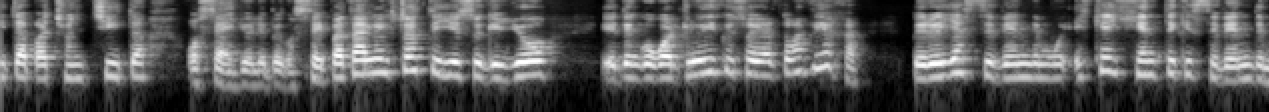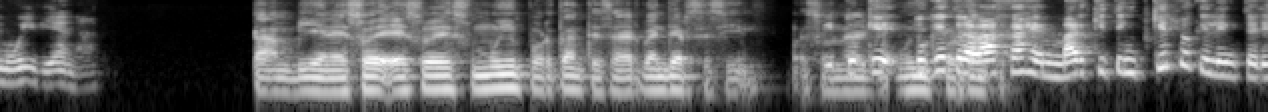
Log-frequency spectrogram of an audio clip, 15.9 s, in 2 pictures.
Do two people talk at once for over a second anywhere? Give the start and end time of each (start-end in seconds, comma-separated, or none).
13.0-14.3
